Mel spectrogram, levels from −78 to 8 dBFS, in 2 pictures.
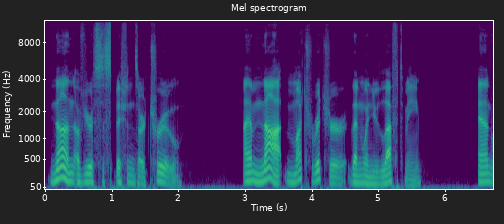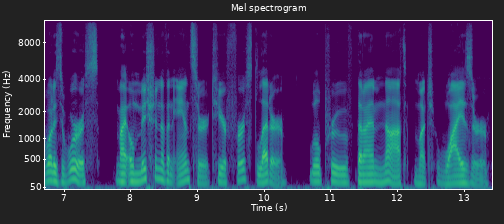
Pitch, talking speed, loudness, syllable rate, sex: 115 Hz, 165 wpm, -23 LUFS, 4.5 syllables/s, male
